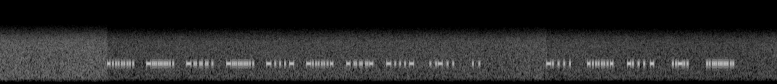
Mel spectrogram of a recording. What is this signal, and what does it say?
Hellschreiber (Feld-Hell, 122.5 baud), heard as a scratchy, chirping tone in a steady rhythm, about 980 Hz, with radio static. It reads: CEPENDANT, LOUIS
